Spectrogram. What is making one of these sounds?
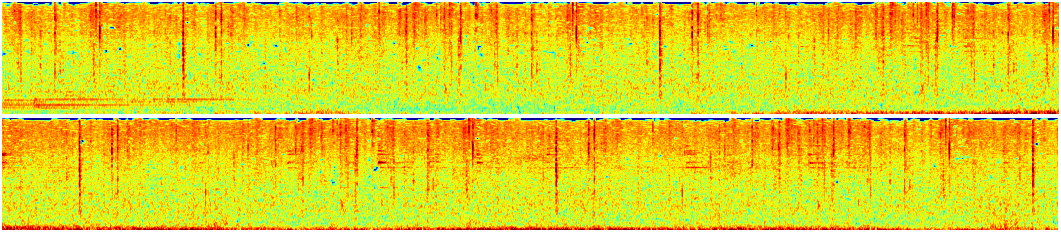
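Rain patters steadily against a window.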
